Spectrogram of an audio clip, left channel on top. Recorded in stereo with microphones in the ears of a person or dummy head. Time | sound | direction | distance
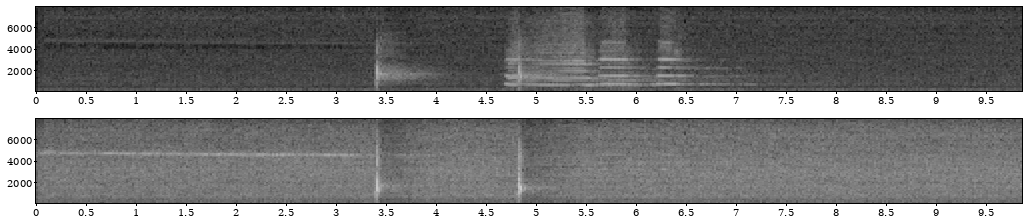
3.4 | a whoosh | 55° right (ahead or behind) | 0.6 m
